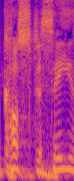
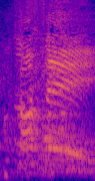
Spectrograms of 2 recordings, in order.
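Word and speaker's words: Costessey: That was in Costacy. Is that how you say Costacy? Whoa, fuck no. How do you say it? – Cossy. – Cossy, okay. What? There's a fucking T and E, Dad.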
